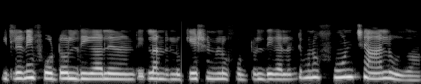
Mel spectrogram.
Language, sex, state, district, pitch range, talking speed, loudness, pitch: Telugu, female, Telangana, Karimnagar, 245-275 Hz, 200 wpm, -16 LUFS, 260 Hz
